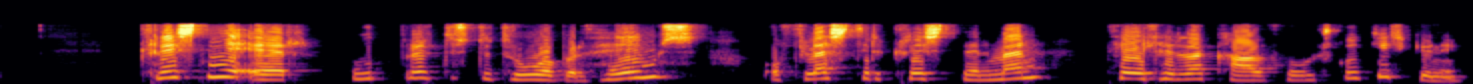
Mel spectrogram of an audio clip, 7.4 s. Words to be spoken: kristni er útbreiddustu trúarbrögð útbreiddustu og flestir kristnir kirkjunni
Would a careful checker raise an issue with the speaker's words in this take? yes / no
yes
